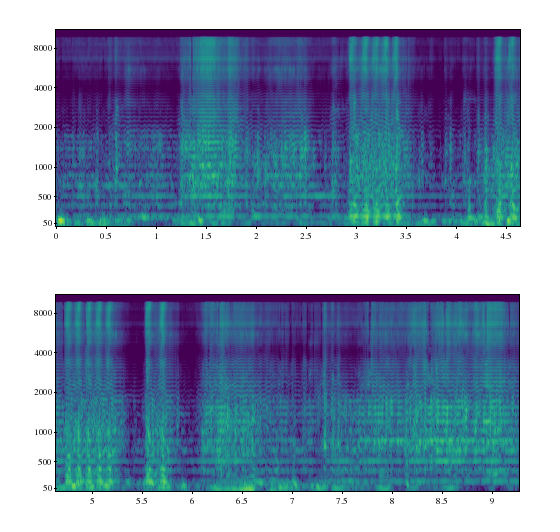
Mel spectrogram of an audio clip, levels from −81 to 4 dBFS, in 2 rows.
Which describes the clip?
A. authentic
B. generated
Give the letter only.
B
